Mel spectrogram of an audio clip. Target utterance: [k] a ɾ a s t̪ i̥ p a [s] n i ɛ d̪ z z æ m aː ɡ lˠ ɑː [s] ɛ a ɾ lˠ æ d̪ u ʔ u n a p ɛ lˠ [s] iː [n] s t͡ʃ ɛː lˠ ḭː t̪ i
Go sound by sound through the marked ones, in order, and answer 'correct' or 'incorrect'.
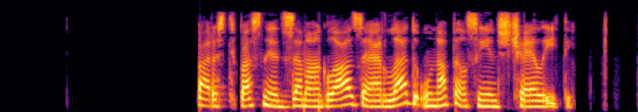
incorrect: p, correct, incorrect: z, correct, correct

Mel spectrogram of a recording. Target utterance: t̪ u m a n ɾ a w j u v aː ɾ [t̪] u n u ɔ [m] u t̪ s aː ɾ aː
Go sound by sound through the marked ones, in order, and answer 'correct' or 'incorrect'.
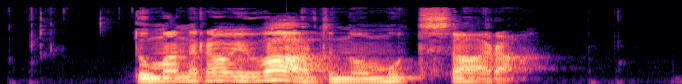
incorrect: d̪, correct

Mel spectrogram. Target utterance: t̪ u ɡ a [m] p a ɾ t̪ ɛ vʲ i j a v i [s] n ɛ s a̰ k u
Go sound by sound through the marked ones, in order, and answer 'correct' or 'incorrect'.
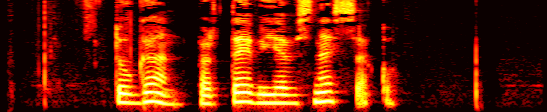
incorrect: n, correct

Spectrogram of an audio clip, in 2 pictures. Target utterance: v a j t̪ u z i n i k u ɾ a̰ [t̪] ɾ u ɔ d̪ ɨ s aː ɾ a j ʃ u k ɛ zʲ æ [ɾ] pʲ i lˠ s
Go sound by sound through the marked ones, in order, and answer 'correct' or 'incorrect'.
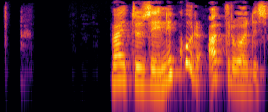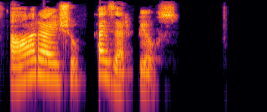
correct, correct

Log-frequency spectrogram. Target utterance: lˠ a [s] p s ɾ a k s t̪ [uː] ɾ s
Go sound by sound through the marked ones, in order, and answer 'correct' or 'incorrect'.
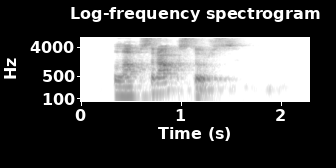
incorrect: none, incorrect: u

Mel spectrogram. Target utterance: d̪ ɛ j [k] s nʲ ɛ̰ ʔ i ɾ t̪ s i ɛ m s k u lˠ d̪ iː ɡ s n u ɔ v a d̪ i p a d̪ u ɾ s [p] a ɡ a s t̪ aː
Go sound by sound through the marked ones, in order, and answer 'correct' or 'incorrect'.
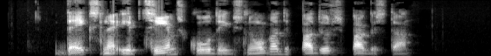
correct, correct

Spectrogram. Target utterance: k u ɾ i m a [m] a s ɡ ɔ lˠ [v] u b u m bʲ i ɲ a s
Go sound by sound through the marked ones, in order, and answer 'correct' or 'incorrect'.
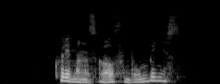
incorrect: n, incorrect: f

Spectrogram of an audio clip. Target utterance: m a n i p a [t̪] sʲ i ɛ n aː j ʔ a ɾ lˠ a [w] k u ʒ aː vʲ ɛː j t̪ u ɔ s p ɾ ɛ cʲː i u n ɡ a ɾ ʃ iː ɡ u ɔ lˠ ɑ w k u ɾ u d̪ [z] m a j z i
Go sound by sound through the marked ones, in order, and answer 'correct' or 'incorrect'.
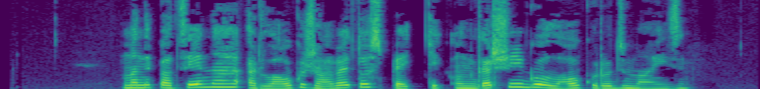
correct, correct, correct

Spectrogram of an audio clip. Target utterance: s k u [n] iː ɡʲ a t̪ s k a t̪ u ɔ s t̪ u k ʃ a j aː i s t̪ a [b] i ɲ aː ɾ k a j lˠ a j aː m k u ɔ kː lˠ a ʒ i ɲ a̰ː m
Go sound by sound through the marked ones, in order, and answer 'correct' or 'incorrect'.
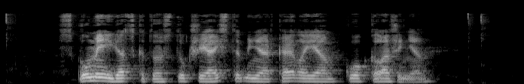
incorrect: m, correct

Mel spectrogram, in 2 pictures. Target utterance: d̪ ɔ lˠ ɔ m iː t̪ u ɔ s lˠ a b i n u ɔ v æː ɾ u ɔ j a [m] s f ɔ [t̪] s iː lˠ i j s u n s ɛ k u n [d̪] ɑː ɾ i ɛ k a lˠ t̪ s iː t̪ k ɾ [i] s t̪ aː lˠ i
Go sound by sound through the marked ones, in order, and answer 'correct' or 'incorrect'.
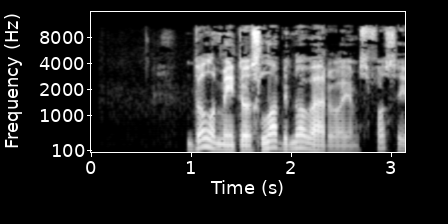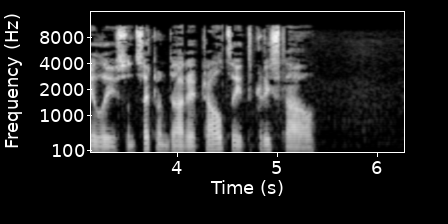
correct, incorrect: none, correct, correct

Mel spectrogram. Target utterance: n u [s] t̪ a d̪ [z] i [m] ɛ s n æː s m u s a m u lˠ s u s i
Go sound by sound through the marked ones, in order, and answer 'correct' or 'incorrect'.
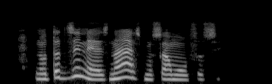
incorrect: none, correct, incorrect: n

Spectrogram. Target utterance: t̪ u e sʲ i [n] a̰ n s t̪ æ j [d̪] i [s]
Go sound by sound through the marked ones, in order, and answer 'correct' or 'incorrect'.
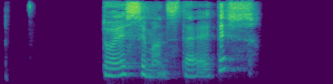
incorrect: m, incorrect: t̪, correct

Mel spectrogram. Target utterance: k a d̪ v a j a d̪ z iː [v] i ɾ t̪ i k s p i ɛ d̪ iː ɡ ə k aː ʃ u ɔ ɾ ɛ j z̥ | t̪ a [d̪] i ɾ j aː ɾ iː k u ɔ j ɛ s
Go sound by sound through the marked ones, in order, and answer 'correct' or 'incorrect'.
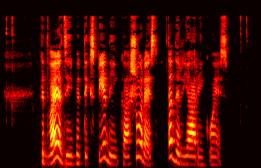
incorrect: b, correct

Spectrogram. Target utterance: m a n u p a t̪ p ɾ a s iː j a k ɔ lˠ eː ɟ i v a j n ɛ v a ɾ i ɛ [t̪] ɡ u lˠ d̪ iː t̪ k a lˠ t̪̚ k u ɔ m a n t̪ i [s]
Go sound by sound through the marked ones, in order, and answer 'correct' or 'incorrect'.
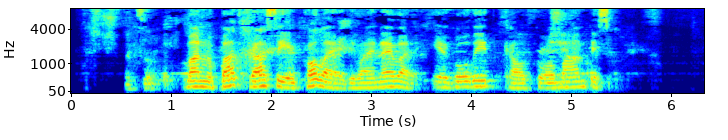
incorrect: none, correct

